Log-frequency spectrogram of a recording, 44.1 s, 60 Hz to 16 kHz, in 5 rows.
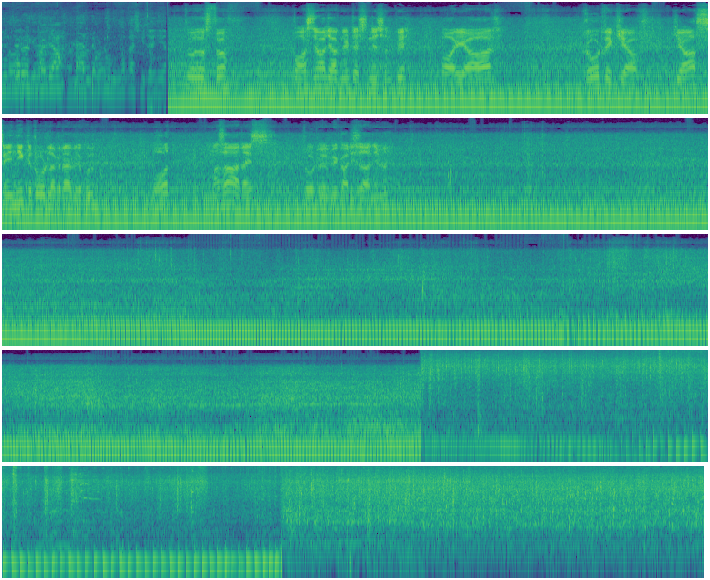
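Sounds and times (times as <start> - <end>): motor scooter engine running: 30.4 - 39.8
motorbike engine idling: 32.2 - 38.8.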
